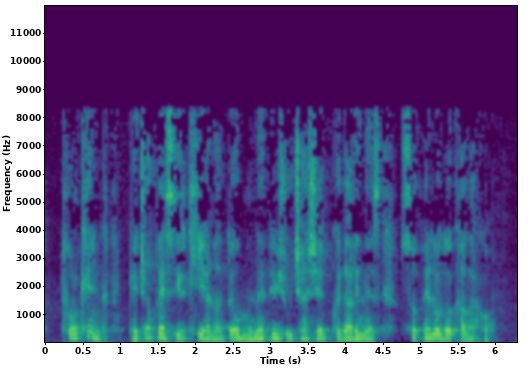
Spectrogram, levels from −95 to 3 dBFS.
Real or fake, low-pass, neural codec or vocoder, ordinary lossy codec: fake; 10.8 kHz; codec, 24 kHz, 3 kbps, HILCodec; MP3, 32 kbps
